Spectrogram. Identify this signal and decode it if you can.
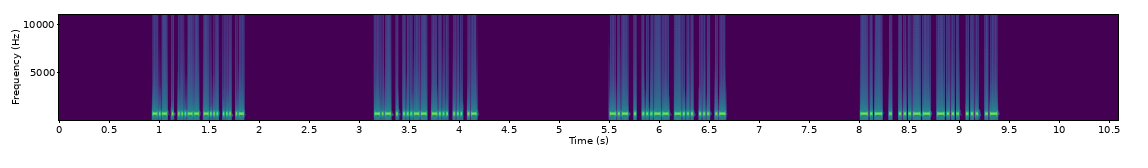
Morse code, heard as a keyed tone, about 66 wpm, 700 Hz. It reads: KE3BSA KE3BSA KE3BSA KE3BSA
